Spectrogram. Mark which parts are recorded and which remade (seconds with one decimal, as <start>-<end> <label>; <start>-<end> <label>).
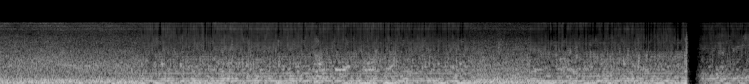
0.0-1.4 recorded; 1.4-4.7 remade; 4.7-5.3 recorded; 5.3-7.5 remade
